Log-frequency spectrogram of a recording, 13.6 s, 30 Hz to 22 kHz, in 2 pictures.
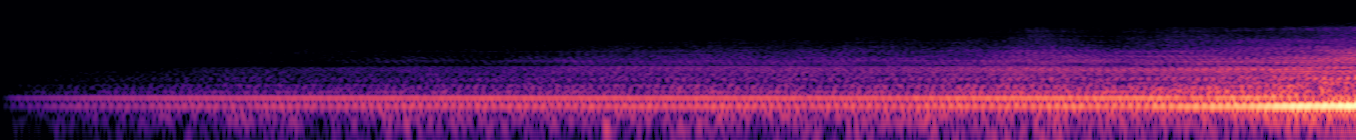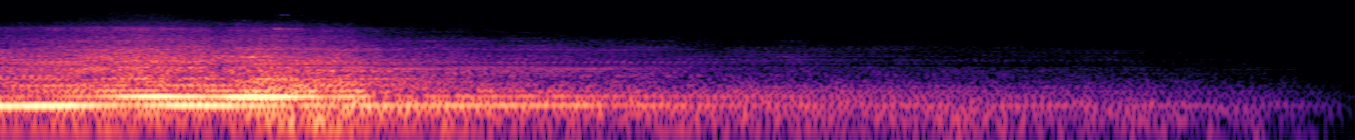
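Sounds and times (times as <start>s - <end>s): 
1948 diesel truck passing by: 4.1s - 13.3s.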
